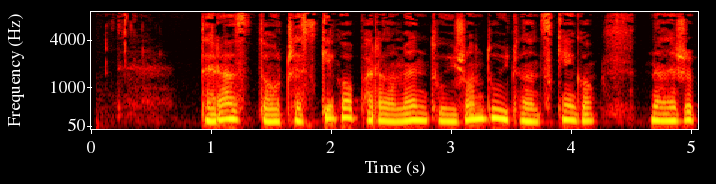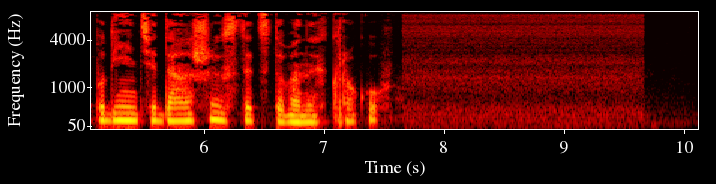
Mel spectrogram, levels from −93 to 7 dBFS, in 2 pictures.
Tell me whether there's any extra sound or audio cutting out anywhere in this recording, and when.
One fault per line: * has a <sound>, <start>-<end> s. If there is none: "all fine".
all fine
